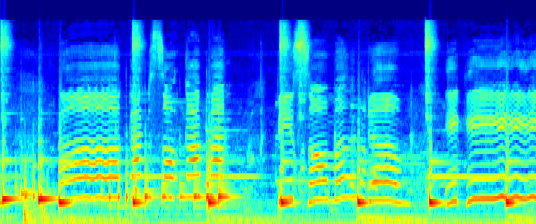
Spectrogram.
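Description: Live Javanese jaranan gamelan music: a wavering, sustained high melody line with vibrato over sharp drum strokes every second or so.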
